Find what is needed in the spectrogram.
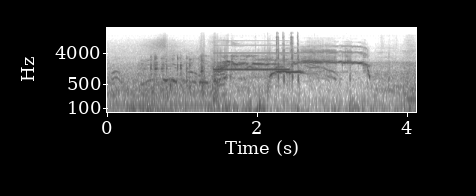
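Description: Animated logo sting: sliding, voice-like synthetic tones with a steady held tone and a quick run of clicks in the middle, cutting off about three and a half seconds in.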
